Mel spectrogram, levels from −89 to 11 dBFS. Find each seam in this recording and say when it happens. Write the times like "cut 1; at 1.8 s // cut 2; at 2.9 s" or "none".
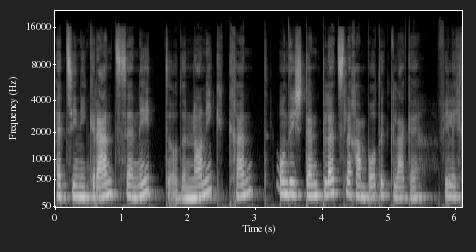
cut 1; at 3.3 s

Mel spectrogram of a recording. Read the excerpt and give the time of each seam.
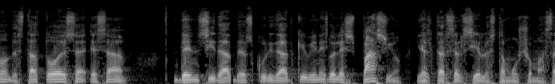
cut 1; at 2.3 s // cut 2; at 3.3 s // cut 3; at 4.1 s

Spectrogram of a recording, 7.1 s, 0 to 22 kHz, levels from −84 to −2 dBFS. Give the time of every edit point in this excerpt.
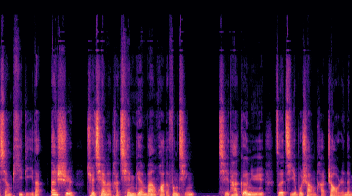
cut 1; at 0.9 s // cut 2; at 4.0 s

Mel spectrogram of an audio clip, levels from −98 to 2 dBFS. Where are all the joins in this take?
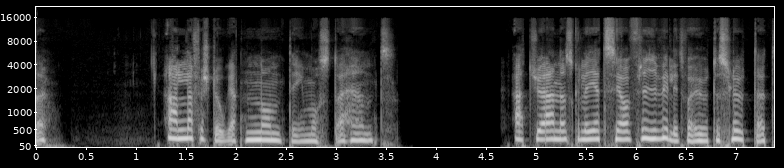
none

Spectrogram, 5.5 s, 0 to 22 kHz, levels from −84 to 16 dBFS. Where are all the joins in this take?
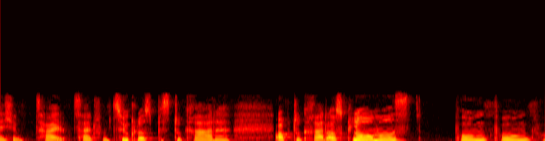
cut 1; at 2.7 s

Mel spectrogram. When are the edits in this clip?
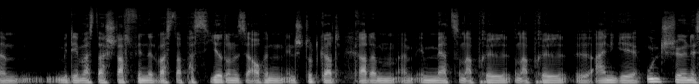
cut 1; at 3.5 s // cut 2; at 5.1 s

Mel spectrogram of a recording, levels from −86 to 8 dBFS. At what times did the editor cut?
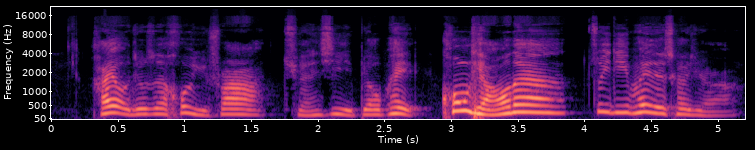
cut 1; at 2.8 s

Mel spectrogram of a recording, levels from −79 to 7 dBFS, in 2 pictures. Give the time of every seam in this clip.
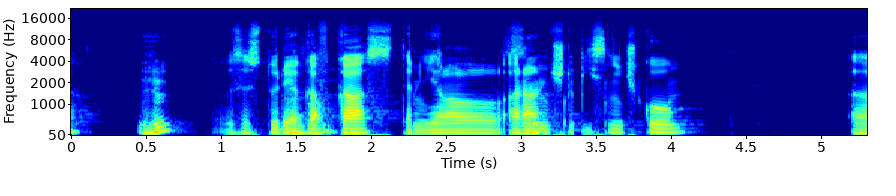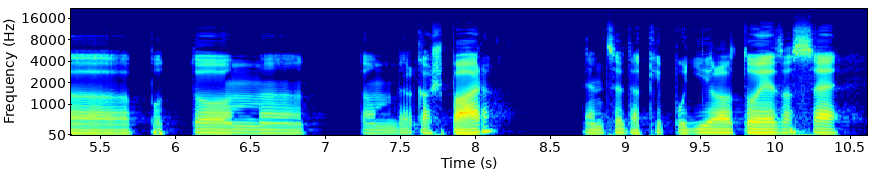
cut 1; at 2.3 s // cut 2; at 3.3 s // cut 3; at 7.6 s

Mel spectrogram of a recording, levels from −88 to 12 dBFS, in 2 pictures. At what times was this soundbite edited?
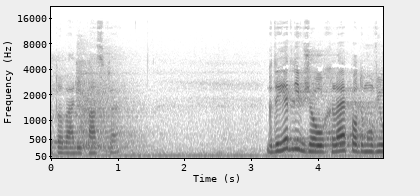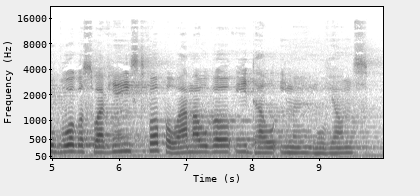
none

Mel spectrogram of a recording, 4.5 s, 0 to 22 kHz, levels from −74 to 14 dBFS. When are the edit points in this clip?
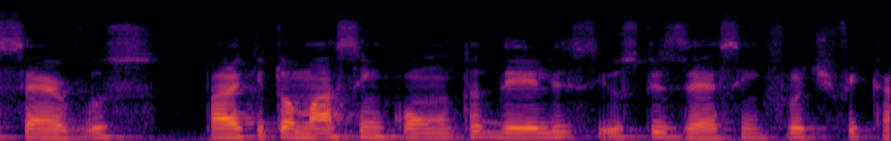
cut 1; at 0.9 s

